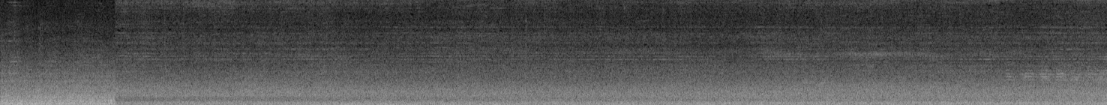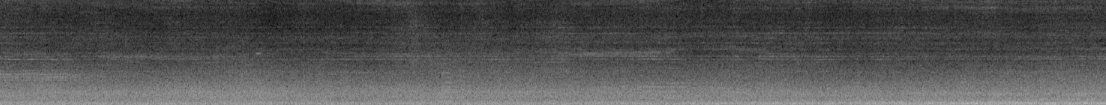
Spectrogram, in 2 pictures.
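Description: Distant rumble of a long freight train behind an electric locomotive, approaching and growing slowly louder, over a steady bed of city traffic noise. The level drops suddenly about a second and a half in.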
